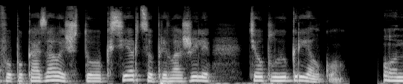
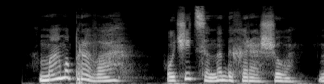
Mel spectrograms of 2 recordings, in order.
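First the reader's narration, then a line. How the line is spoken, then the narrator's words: Soft, self-annoyed. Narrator (Russian): мягко проговорил граф, рассердившись на себя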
